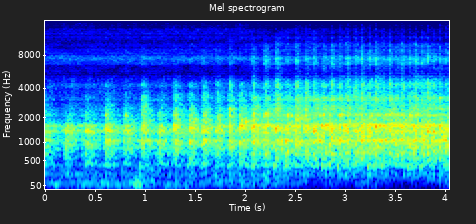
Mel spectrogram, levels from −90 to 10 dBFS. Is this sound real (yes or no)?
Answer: no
